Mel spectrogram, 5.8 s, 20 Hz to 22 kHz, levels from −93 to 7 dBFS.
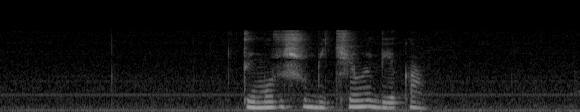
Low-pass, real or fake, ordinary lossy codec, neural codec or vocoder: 7.2 kHz; real; MP3, 48 kbps; none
